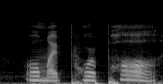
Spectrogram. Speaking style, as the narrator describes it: sobbed

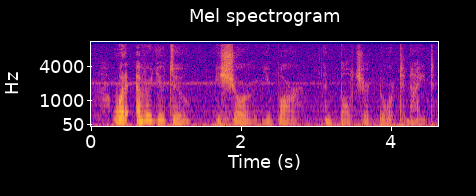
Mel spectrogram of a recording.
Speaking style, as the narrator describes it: he almost whispered with a fierce intensity

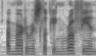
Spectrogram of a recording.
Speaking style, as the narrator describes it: said another

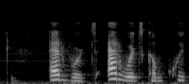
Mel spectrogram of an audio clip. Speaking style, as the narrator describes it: cried Charlie

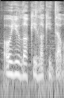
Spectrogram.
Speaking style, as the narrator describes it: he whispered

